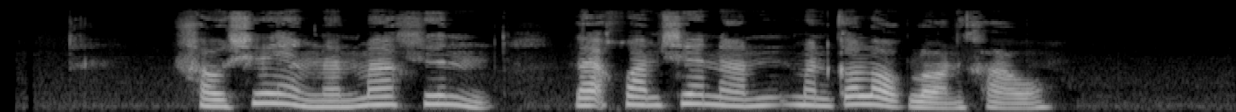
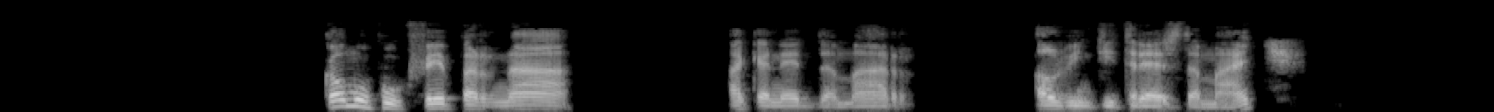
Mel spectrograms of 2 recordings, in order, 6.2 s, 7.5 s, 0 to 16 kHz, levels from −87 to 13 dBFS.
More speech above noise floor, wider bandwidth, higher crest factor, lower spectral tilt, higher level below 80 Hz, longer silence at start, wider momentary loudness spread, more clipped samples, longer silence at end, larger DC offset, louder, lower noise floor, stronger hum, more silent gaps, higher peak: second, 39 dB vs over 73 dB; first, 11.5 kHz vs 7.4 kHz; about the same, 18 dB vs 18 dB; about the same, -5 dB/octave vs -6 dB/octave; second, -72 dBFS vs -64 dBFS; second, 0.9 s vs 1.6 s; about the same, 10 LU vs 12 LU; neither; about the same, 0.9 s vs 1 s; neither; second, -21 LUFS vs -18 LUFS; second, -60 dBFS vs under -90 dBFS; neither; second, none vs 2.87-3.63 s, 4.58-5.16 s; about the same, -4 dBFS vs -2 dBFS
